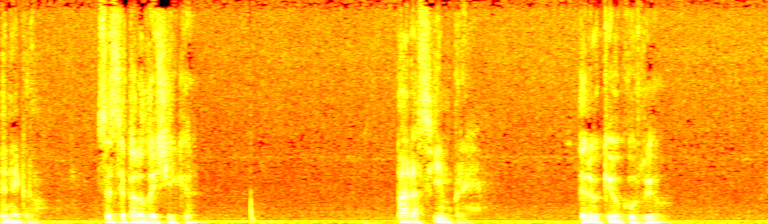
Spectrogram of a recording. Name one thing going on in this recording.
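A second man answers in a firm, low voice.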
